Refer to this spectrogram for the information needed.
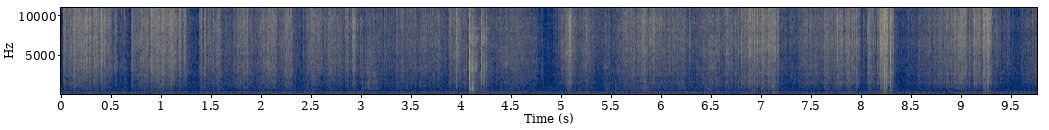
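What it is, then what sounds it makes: Dry straw whisk broom. Long purple nails and fingertips scratch and rake the dry straw bristles of a broomcorn straw whisk broom lying on a wooden table. The result is a bright, dry, crackling rustle that rises and falls irregularly, with a few sharper, louder crisp snaps standing out from the steady scratching.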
